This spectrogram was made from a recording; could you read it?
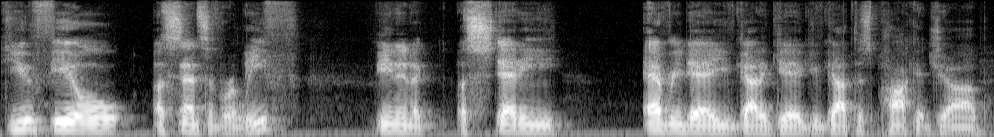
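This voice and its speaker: A man's voice: lowish voice, normal speed, darkish tone. A man hosting a podcast, chatting casually and asking questions in a joking, conversational way. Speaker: podcast host. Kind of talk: casual interview chat.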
